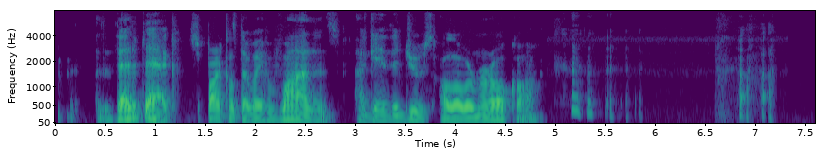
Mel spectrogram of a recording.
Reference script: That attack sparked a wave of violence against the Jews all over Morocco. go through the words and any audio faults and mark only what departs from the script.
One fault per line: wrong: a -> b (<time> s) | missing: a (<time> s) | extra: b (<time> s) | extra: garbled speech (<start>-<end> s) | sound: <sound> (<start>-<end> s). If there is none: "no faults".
sound: laugh (5.0-5.9 s)
sound: laugh (6.6-7.2 s)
